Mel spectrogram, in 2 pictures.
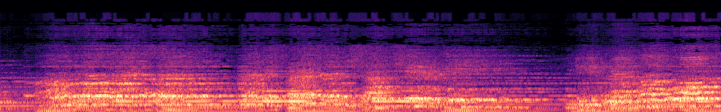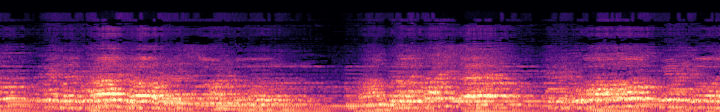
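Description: A group of voices singing a slow hymn over instrumental accompaniment with held bass notes, in long phrases with short breaths between them, about seven and thirteen seconds in.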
